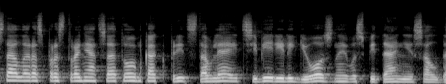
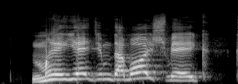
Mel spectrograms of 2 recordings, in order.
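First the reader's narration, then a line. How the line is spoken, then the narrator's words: Shout. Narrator (Russian): крикнул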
